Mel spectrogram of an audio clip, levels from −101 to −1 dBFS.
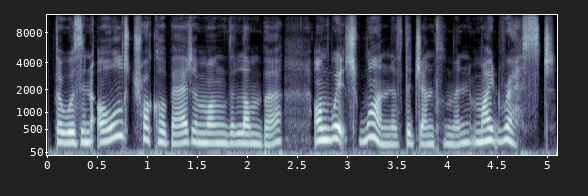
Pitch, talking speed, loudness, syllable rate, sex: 220 Hz, 200 wpm, -18 LUFS, 5.3 syllables/s, female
